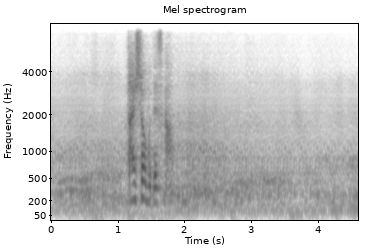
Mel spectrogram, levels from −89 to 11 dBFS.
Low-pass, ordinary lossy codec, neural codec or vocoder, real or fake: 7.2 kHz; none; codec, 24 kHz, 0.5 kbps, DualCodec; fake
